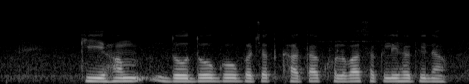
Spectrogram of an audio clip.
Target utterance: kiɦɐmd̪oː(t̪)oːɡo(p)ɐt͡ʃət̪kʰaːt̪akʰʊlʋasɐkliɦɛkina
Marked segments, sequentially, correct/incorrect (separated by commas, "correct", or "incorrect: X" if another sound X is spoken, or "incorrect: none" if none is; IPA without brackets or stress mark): incorrect: d̪, incorrect: b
